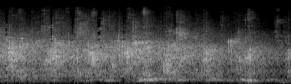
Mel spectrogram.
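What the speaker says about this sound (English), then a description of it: "Let's give them all a clap, not just Mike." Conference audience at a church-related gathering clapping in a sustained round of applause, a steady crowd patter at moderate level that eases slightly toward the end.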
